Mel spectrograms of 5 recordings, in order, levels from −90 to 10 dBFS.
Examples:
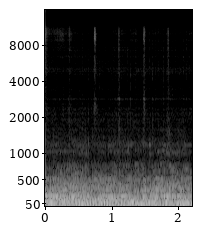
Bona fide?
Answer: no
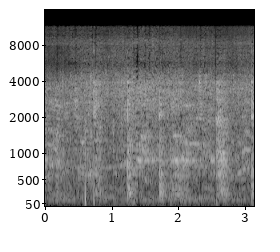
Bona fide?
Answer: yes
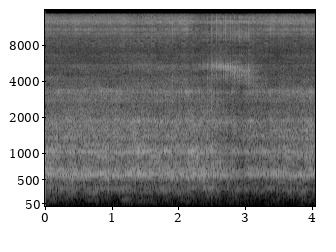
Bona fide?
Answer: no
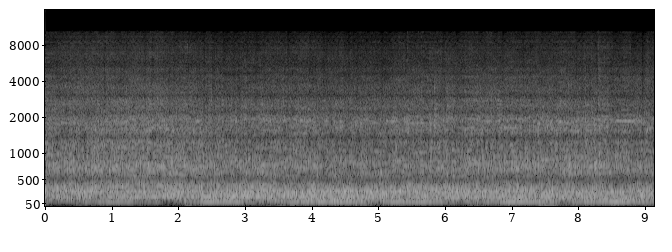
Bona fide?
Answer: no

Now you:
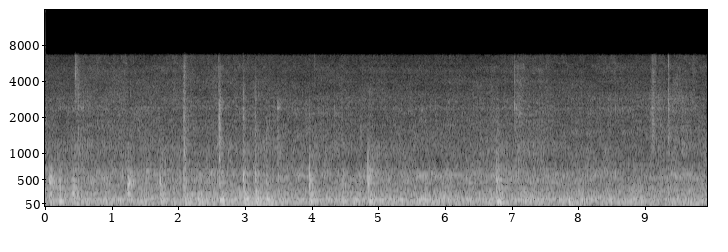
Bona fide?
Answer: no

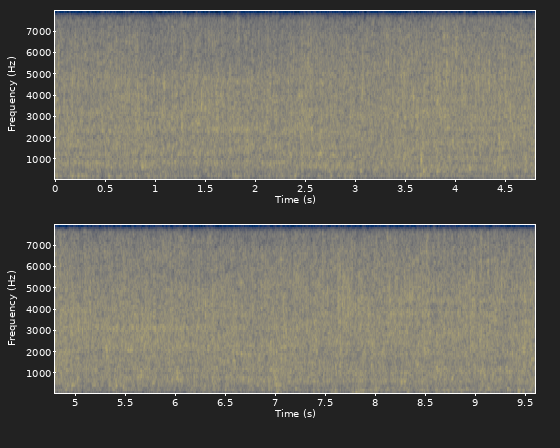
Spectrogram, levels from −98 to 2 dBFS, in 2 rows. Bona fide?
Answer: yes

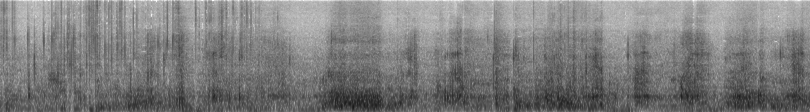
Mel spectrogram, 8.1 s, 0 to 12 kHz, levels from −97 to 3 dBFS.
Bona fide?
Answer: no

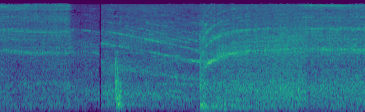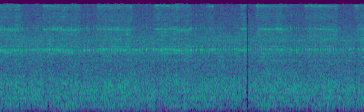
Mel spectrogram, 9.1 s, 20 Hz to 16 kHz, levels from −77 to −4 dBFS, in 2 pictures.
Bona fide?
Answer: yes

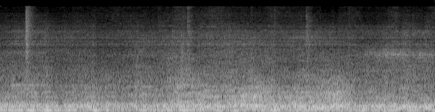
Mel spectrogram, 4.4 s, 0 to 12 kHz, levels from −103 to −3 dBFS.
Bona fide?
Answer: no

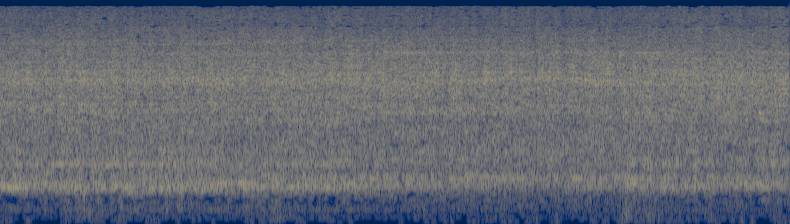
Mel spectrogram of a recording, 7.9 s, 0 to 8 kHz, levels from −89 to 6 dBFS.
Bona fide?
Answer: yes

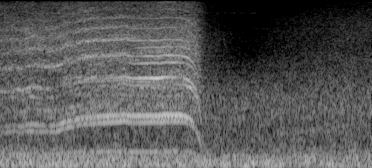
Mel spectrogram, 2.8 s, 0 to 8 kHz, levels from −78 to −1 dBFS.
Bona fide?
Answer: yes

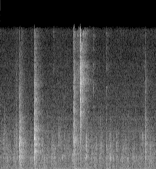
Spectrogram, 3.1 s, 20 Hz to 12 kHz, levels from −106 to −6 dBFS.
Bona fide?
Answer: yes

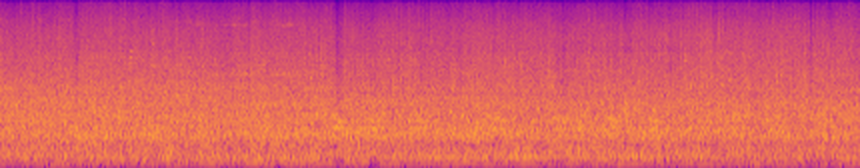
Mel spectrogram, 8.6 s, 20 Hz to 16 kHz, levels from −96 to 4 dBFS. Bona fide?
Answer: yes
